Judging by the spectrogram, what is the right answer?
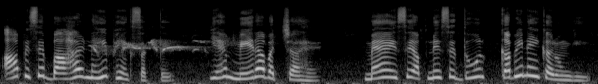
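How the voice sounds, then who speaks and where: A woman's voice: high-pitched, sing-song, unhurried, slight background noise. A woman playing a devoted, protective queen and mother in a cartoon story, pleading emotionally. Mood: desperate, pleading. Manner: imploring, emotional. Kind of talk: animated moral story acting.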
